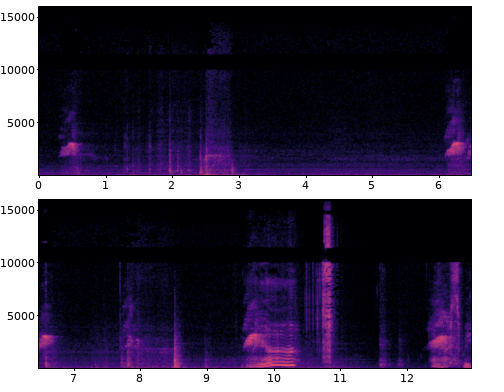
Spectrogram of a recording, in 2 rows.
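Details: Grey-headed flying-fox pup named Gwickle, a female in care on her second day and bottle support fed after her mother was concussed. Short, high squeaks come in bursts at about 0.5, 6, 10 and 13 seconds, separated by clicks and handling noises indoors.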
